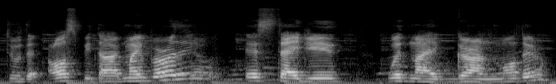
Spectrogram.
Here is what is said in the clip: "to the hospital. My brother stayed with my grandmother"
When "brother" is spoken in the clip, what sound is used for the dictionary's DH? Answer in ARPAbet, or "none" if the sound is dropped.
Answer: none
